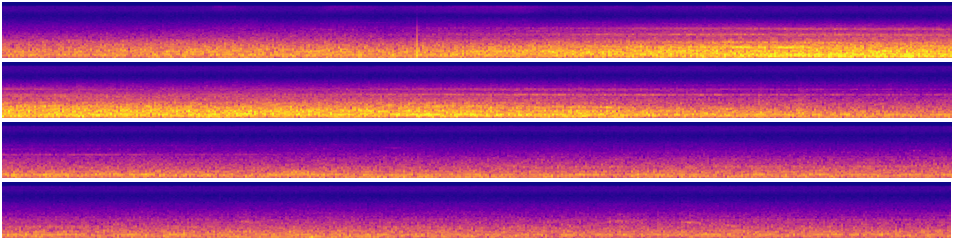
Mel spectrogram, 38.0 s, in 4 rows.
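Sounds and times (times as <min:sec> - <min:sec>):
train high whine: 0:00.0 - 0:37.9
train wheels rumbling on rails: 0:02.2 - 0:21.6.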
